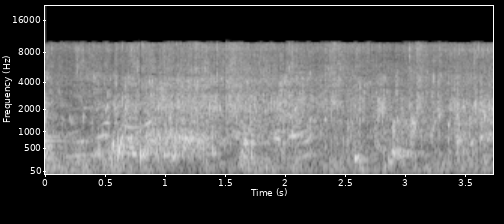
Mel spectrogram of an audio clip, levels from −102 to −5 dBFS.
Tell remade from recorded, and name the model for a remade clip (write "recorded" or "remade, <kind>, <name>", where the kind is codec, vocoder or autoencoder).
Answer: recorded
